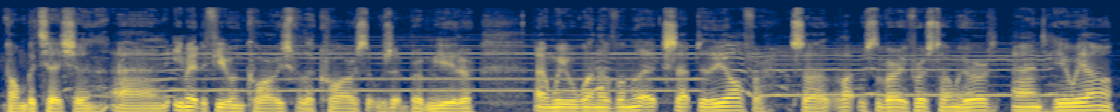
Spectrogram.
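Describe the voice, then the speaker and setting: A man's voice: lowish voice, fairly even intonation, fast talker. A man with a British accent answering interview questions, recorded with noisy ambience behind him. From United Kingdom. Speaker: competing town crier.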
